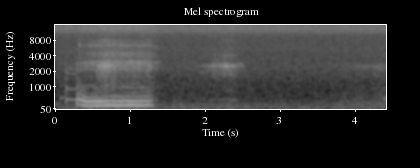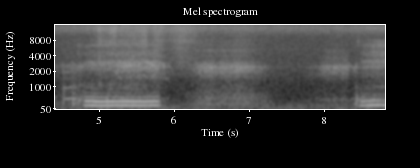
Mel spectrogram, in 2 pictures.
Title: Golden retriever puppy snoring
